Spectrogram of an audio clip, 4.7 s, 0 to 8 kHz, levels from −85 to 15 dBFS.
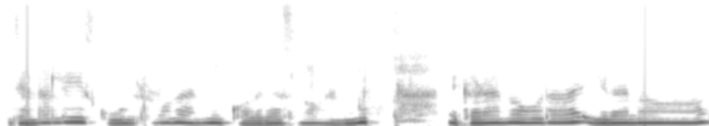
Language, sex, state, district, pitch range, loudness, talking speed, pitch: Telugu, female, Telangana, Karimnagar, 215-250 Hz, -35 LUFS, 90 wpm, 235 Hz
